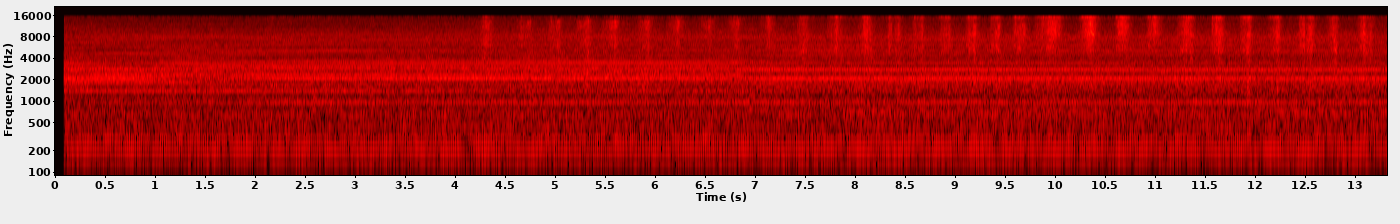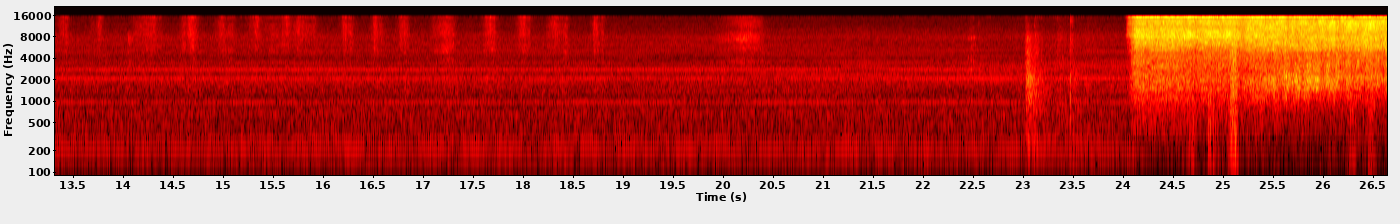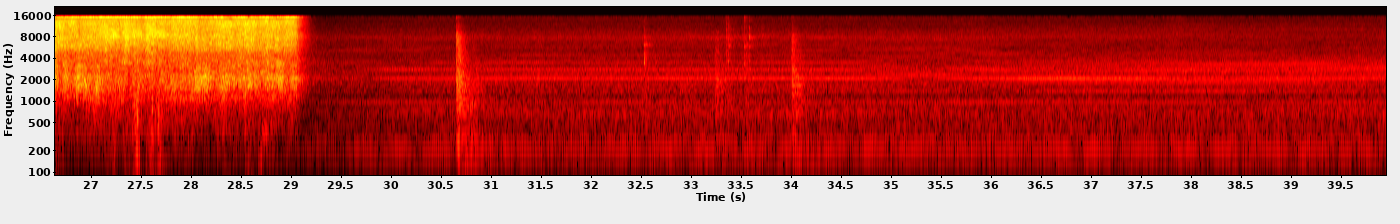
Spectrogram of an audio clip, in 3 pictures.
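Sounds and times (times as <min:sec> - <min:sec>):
loud hiss: 0:24.0 - 0:29.2.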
